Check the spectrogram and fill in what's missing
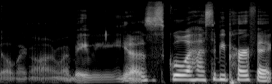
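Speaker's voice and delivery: mock-nervous, worried tone. A mother retells her morning before her son's first school day; retelling her nervous worry. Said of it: "I was already nervous".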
